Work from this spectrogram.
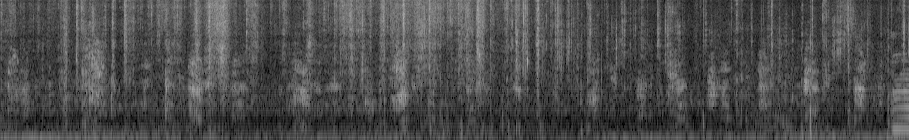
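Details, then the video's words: Two dogs play together, Lily and a neighbourhood dog that visits regularly: scattered huffs, pants and short scuffling snorts in irregular bursts over a steady low hum, with a brief human voice. "Lily playing with a Neighborhood Dog"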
